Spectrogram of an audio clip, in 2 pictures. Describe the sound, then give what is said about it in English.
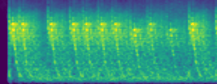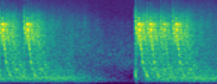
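A spaceship laser cannon sound effect: a loud, rapid volley of many harsh, booming blasts that fades away, then a fresh burst of the same firing starts abruptly. “Next, we have the Slave One laser.”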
